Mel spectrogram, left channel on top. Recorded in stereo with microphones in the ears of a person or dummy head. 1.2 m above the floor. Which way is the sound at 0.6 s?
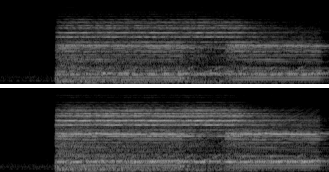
35° right (ahead or behind).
